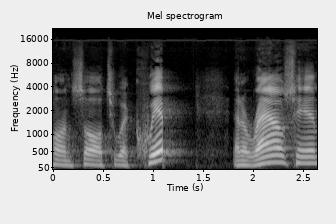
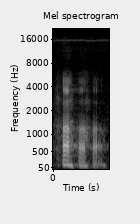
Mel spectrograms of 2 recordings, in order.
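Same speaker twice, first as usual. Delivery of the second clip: mock gloating laugh; 4 semitones lower, 5 dB quieter, faster than usual.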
